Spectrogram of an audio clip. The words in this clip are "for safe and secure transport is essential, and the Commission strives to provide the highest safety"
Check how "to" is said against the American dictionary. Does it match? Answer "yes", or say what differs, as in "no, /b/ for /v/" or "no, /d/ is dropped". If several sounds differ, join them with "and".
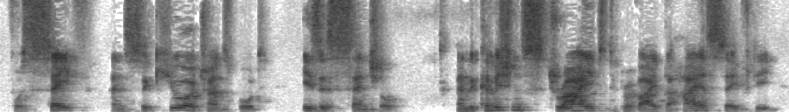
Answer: yes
